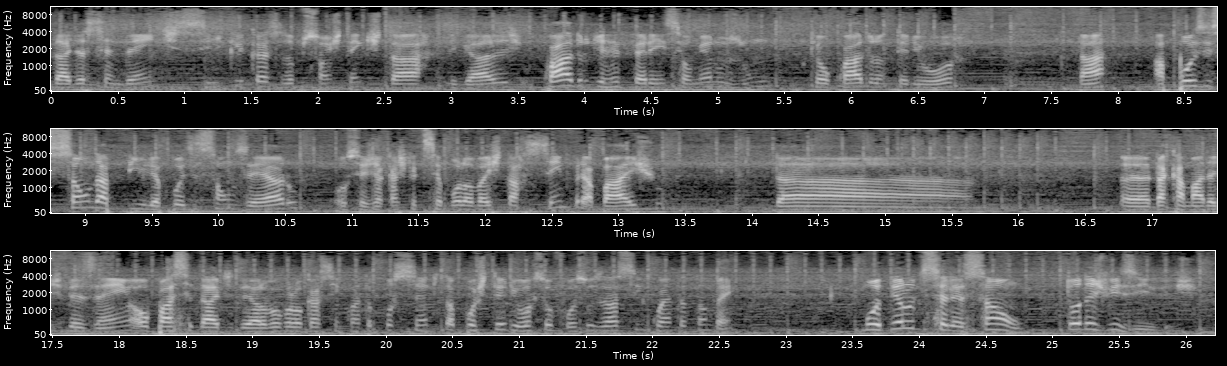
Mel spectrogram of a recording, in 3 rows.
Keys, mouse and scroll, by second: 0.0 click, 1.7 click, 3.8 -, 4.3 1, 5.5 click, 16.9 click, 18.0 5, 18.4 0, 19.1 click, 20.0 5, 20.3 0, 23.2-24.9 drag.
